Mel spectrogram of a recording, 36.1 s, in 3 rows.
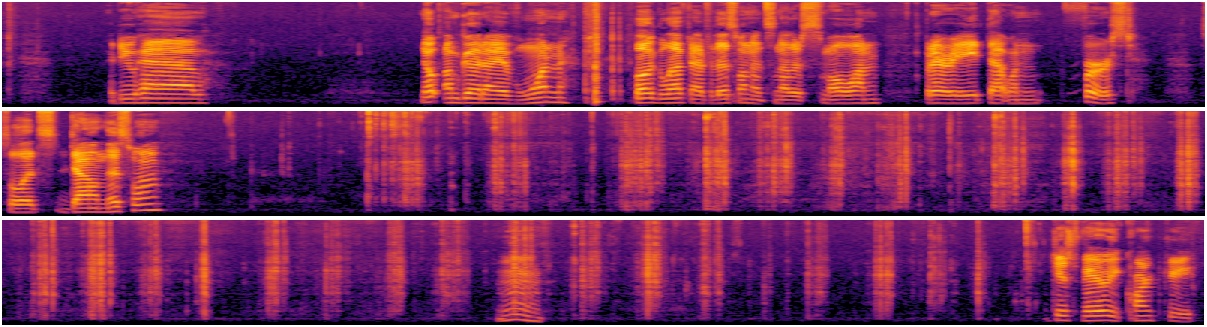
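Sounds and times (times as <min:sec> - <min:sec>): crunchy chewing: 0:15.6 - 0:34.5
person humming: 0:29.0 - 0:29.6.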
